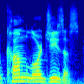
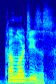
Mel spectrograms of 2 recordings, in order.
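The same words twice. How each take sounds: First: Drawn out slowly, like a prayer; slow, reverent plea; slow prayerful plea. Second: Said in the usual way. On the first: Acted. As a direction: let each word linger, pleading. Scripture quote read as prayer.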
